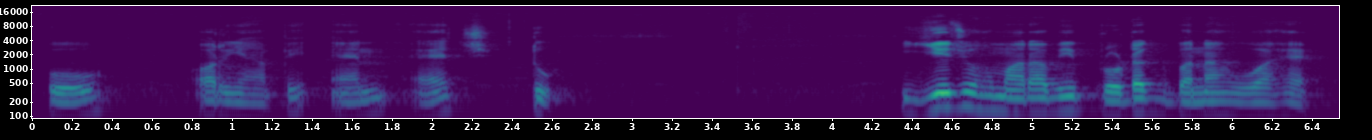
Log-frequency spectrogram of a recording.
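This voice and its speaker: A man's voice: lowish voice, dark tone. A man teaching a chemistry lesson for exam students, explaining step by step and asking and answering his own questions. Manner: checks understanding with "clear?" and "okay"; slows down to spell out formulas piece by piece.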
